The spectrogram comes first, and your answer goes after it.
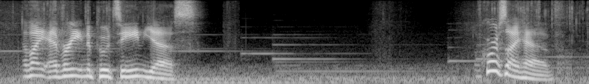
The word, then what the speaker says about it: poutine: Also, fun fact, it is pronounced poutine. Not poutine.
